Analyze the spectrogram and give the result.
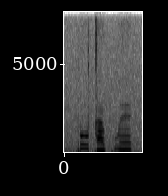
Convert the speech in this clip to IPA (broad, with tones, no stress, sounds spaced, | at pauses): ɾ o˦ t a˨ kʷ ɛ˦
